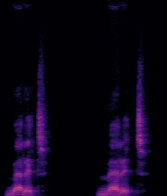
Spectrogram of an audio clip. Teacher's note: In Japanese, it's pronounced with an alveolar tap, which is merit, merit.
